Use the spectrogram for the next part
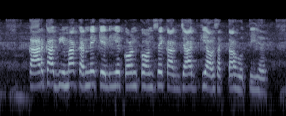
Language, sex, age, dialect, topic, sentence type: Hindi, female, 36-40, Kanauji Braj Bhasha, banking, question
